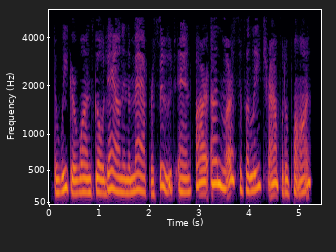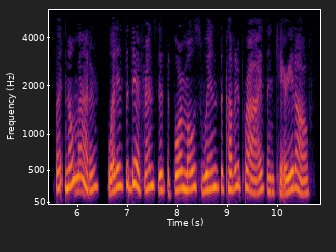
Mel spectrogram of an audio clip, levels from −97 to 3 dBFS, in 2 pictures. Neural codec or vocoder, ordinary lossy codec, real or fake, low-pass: vocoder, 44.1 kHz, 128 mel bands, Pupu-Vocoder; MP3, 24 kbps; fake; 5.4 kHz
